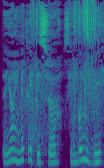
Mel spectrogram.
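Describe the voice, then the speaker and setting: A woman's voice: medium pitch, fairly even intonation, fairly quick, warm tone, slight background noise. A middle-aged woman chatting casually through a scrapbooking haul, rambling and mocking herself as she loses track. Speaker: scrapbooking YouTuber. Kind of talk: casual haul video chat.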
